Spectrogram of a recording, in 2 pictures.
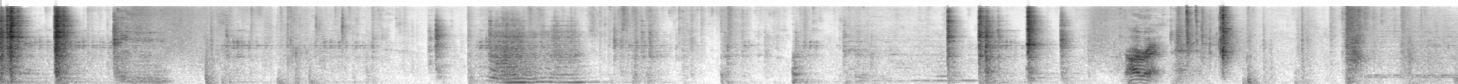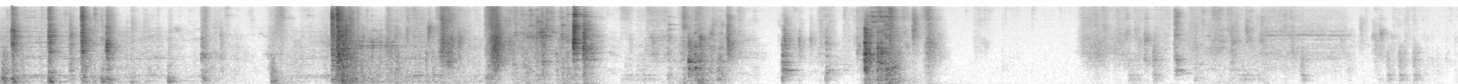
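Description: Irregular knocks and clatter in a small wooden workshop: footsteps on a plank floor, things being handled and a door being shut, with a few indistinct vocal sounds. It goes quiet for the last few seconds.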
